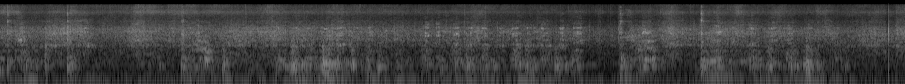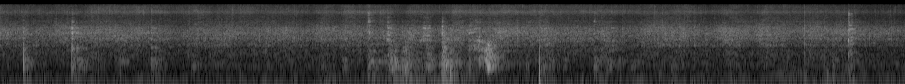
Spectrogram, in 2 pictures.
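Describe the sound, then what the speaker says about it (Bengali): Spices with turmeric being stir-fried in a pan for an arum and prawn dish: loud, continuous sizzle and frying hiss with scraping stirs throughout, close up and uninterrupted by talk. "সব মশলা ভালো করে কষিয়ে নেব"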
